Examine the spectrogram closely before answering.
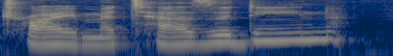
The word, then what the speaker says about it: trimetazidine: So if you're an English speaker, where do you put the emphasis?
